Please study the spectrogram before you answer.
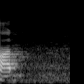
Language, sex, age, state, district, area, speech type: Assamese, female, 45-60, Assam, Tinsukia, rural, read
